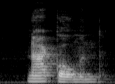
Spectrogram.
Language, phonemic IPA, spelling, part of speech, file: Dutch, /ˈnakomə(n)/, nakomen, verb, Nl-nakomen.ogg
- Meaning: to fulfill (one's promise), to carry out (an obligation)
